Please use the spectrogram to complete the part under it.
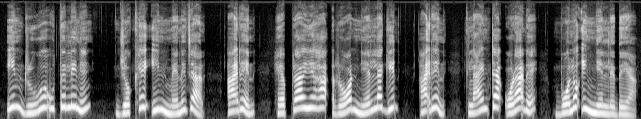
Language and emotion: Santali, disgusted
